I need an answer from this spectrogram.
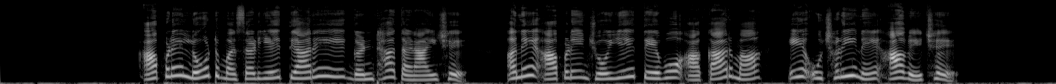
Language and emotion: Gujarati, neutral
